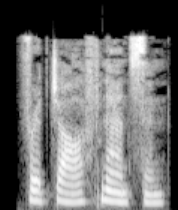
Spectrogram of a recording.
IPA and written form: ˈfrɪd.tjɒf ˈnænsən (Fridtjof Nansen)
